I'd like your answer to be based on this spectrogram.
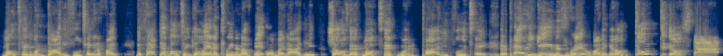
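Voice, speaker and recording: A man's voice: very high-pitched, lively intonation, normal speed, hardly any pauses, breathy edge, no echo. A man debating casually in profane slang, repeating his phrases for emphasis.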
